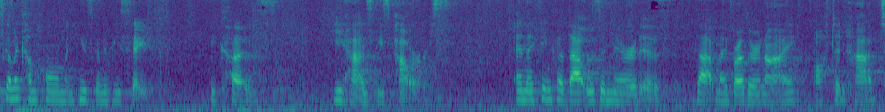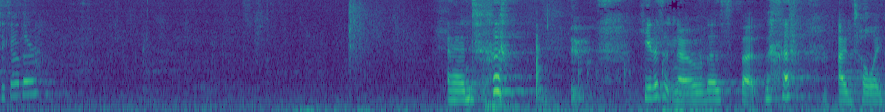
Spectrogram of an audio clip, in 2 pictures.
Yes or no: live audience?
yes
